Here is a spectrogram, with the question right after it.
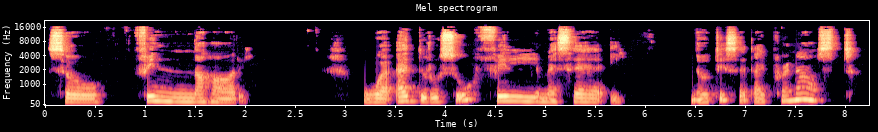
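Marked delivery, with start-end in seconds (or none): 0.9-1.9 في النهار with a long held n; double nun. Shown as a demonstration. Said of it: "double nun means". 4.3-5.6 في المساء as fil-masa with a clear l; pronounced lam. Shown as a demonstration. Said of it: "I did pronounce the lam".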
